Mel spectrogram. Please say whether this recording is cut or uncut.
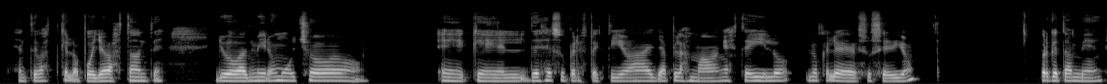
uncut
